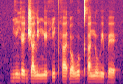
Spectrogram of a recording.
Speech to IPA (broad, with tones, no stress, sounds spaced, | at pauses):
ɡ ĩ˨ j ɛ˨ d͡ʒ a˨ l i˨ ŋ e˨ h ĩ˦ pʰ a˨ ɗ ɔ˨ β o˦ kʼ a˦ n o˦ β e˨ p ɛ˨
